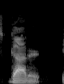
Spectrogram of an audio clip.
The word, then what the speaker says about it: Goddard: There was a fantasy draft pick that I took that I was calling him like Goddard, and people are like, it's Goddard. You know, it's just, you're not, you don't need to add that extra. You're not, he's not from a different country or anything like that. You're not pronouncing it right.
